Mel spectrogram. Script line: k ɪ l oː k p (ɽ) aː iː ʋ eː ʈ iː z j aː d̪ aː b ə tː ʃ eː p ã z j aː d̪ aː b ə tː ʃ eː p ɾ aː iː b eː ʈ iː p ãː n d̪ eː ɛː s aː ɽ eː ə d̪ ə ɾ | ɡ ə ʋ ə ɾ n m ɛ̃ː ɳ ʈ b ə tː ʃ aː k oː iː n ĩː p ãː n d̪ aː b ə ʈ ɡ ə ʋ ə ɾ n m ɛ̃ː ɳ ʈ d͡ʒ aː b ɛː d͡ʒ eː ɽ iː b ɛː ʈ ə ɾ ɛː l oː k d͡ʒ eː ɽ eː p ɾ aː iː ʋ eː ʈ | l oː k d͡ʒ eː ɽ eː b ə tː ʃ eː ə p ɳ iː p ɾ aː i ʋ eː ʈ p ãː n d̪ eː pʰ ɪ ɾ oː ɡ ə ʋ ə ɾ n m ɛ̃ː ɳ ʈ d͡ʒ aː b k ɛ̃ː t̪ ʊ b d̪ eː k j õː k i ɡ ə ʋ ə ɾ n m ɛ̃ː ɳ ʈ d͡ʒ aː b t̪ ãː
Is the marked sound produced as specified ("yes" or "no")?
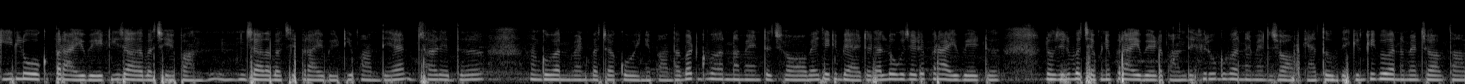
no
